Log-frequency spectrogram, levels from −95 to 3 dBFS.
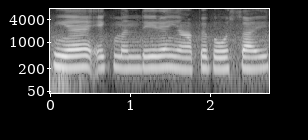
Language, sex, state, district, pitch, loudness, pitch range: Hindi, female, Haryana, Jhajjar, 210 Hz, -15 LUFS, 205-215 Hz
